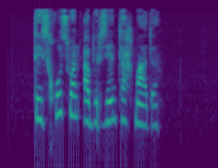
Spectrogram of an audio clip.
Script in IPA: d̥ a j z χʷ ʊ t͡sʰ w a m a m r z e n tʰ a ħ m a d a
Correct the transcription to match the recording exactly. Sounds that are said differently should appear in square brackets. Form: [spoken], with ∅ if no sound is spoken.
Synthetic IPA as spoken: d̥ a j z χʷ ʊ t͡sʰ w a [n] a [b] r z e n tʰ a ħ m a d a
